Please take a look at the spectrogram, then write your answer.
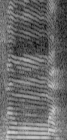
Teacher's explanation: دیکھو زبان باہر نکالی، ثم. ثم زبان نکالے بغیر نہیں نکلے گا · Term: ثا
